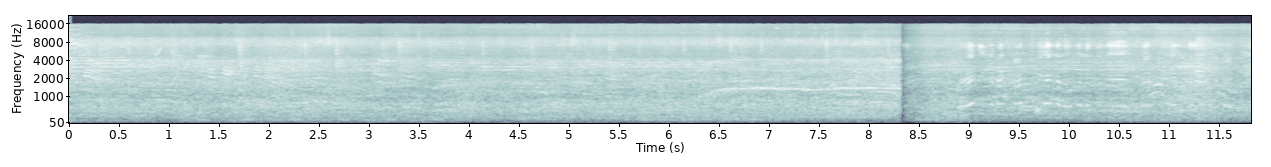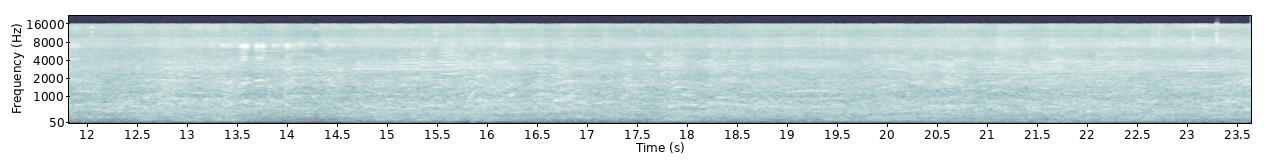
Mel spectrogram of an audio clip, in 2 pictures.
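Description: A crowd chatters and shouts loudly outdoors.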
